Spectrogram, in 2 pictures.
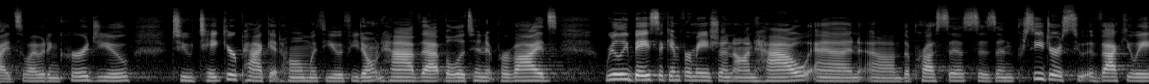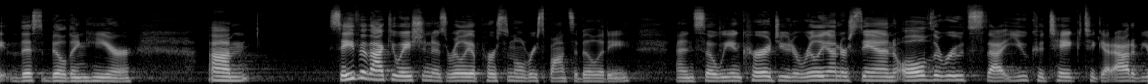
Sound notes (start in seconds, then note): none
